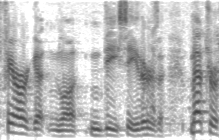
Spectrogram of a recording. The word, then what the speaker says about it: Farragut: was a bilingual bicultural latino david oh it's pronounced farragut in dc there's a metro stop farragut square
